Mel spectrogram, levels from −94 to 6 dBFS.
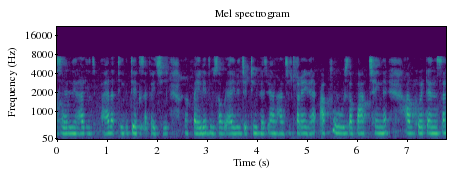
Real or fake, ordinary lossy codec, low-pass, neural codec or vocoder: fake; none; 7.2 kHz; codec, 16 kHz, 2 kbps, FunCodec, trained on LibriTTS, 25 frames a second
